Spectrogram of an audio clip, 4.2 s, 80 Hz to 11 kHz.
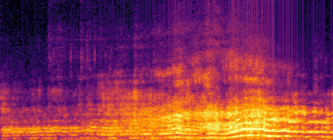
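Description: Miss Geico 24 RC racing catamaran running at speed on a 6S battery, its electric motor whining. The whine swells as the boat passes close, peaks about three seconds in with its pitch rising and then dropping, and fades near the end.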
